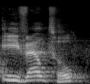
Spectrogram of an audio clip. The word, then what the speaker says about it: Yveltal: We've also got Yveltal, and I know that's how to pronounce it because they gave a phonetic description on the Pokemon website of this.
